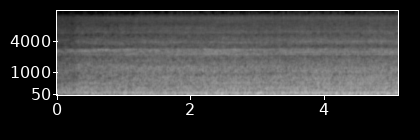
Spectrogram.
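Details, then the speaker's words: Ford F150 5.4/4.6 2V V8 with code P0307, idling loud, low and lumpy, stumbling now and then as cylinder seven cuts in and out on the ignition tester; misfire from failed ignition coil, fixed by replacing the coil. "so if i put this on number seven you see that it comes in and out that right there is telling me that it's got a misfire"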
